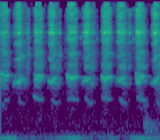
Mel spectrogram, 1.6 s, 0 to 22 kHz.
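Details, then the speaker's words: Citizen watch with Miyota 8210 movement: sharp, high chirping squeaks about five per second as the bracelet flexes, heard often while worn; loose bracelet links rubbing together. "yeah that's a lot of squeaking isn't it man you actually hear that squeaking when you're just wearing the watch not every time you move your wrist but quite often"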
